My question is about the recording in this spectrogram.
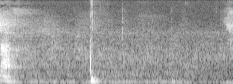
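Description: The end of a short voiced 'ừ' with rising pitch at the very start, then a single sharp click about a second in, otherwise near silence.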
